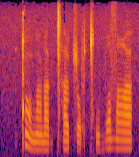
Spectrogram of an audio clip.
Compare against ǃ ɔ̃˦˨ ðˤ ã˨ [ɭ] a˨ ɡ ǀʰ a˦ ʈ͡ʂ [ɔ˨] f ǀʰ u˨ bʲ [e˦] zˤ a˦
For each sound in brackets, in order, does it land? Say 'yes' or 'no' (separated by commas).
no, yes, yes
